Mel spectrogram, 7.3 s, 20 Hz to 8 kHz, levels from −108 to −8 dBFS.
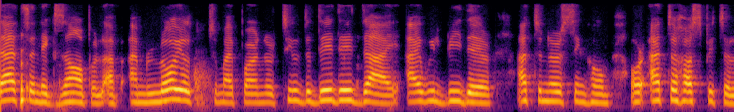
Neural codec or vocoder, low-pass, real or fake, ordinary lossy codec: none; 7.2 kHz; real; MP3, 64 kbps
